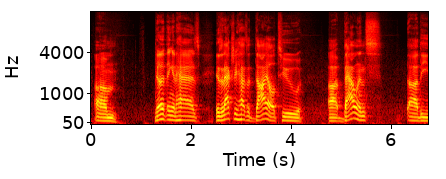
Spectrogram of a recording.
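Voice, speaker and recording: Here a gaming channel host with a loud, mid-range voice chats upbeat through his solo gameplay, casually commenting as he goes. Fillers and repeated words crop up often, and a condenser mic on a boom stand captures him.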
